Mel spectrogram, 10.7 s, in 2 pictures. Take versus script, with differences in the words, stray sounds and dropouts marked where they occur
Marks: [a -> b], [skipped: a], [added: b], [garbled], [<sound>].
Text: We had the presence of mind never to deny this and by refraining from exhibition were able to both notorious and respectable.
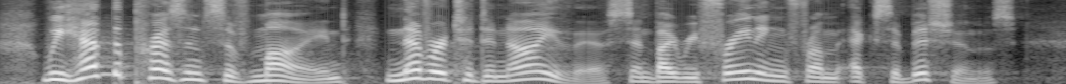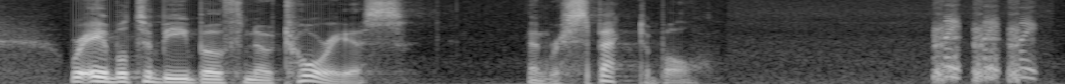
We had the presence of mind never to deny this and by refraining from [exhibition -> exhibitions] were able to [added: be] both notorious and respectable. [laugh]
